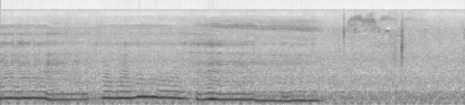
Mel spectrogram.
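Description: A man humming a short tune with closed lips: a string of held notes that step up and down and end lower, stopping about four seconds in.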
